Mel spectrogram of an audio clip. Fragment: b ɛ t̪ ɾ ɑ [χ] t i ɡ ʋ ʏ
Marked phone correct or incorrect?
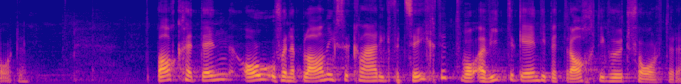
correct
